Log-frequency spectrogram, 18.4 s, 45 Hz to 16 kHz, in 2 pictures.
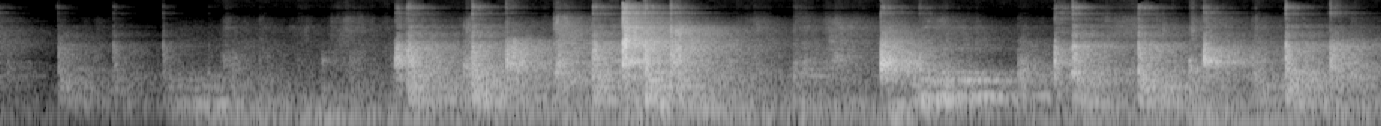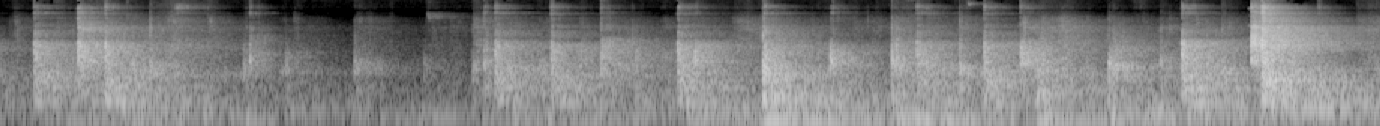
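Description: Table tennis ball clicking back and forth on the table and on a paddle faced with Yinhe Moon Speed 53 tensor rubber, in quick rallies broken by short pauses. The hitting starts about two and a half seconds in.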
